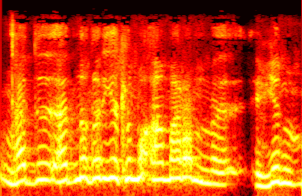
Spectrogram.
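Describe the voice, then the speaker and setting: Very wide pitch swings in a somewhat breathy voice. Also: woman. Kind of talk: casual chat.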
